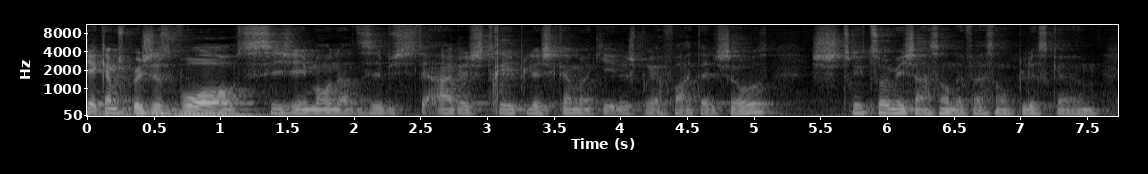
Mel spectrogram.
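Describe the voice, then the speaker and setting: A man at a medium pitch, fairly quick and monotone with flat intonation, amid audible room echo and noticeable background noise. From Quebec, Gatineau. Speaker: rapper. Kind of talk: casual chat.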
